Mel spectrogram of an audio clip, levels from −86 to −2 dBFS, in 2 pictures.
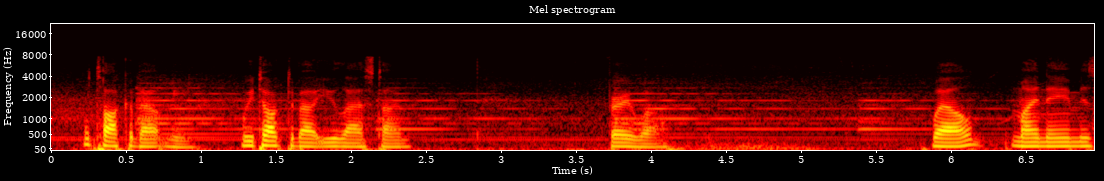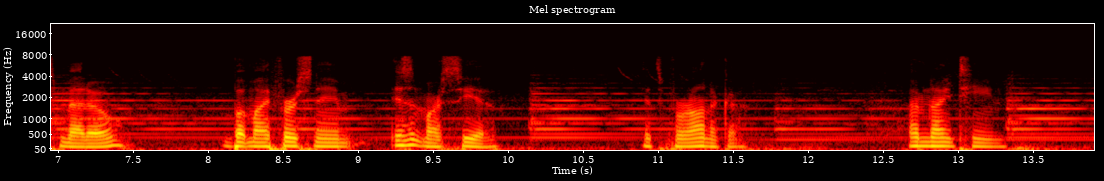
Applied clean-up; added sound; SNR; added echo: none; Church bell; 16 dB; none.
